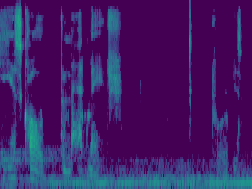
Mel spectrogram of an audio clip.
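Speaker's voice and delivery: quiet whispered aside. Whispering in character to the person next to them: whispering. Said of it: "whispering to the person next to me".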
